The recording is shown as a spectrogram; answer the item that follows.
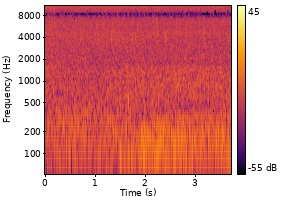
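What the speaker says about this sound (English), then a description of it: "Heavy rain, not in the forecast." Heavy nighttime rain in Leakey, Texas, pours down in a loud, steady roar with a low rumble of thunder underneath, continuing without a break.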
